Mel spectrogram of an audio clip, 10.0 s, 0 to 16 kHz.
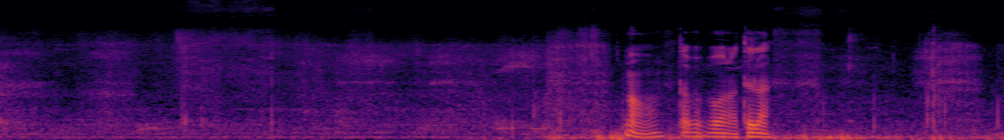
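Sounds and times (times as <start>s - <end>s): soft rustle: 0.0s - 6.8s
footsteps on paved path: 7.6s - 10.0s.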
